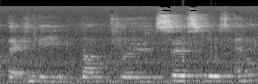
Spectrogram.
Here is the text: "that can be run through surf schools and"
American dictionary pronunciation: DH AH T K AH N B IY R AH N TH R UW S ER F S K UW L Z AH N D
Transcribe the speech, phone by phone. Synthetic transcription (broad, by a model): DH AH T K AH N B IY R AH N TH R UW S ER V S K UW L Z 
